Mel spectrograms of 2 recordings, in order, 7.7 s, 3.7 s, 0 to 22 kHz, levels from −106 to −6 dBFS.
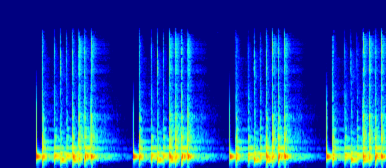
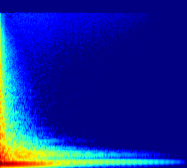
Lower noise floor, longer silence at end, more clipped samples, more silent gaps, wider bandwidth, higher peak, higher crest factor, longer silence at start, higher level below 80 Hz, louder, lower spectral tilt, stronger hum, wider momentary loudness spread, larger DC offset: first, under -90 dBFS vs -79 dBFS; second, 0 s vs 2.7 s; neither; neither; first, 10.5 kHz vs 5.6 kHz; second, -20 dBFS vs 0 dBFS; about the same, 18 dB vs 22 dB; first, 0.7 s vs 0 s; second, -82 dBFS vs -54 dBFS; second, -36 LUFS vs -19 LUFS; second, -6 dB/octave vs -9 dB/octave; neither; second, 7 LU vs 25 LU; neither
